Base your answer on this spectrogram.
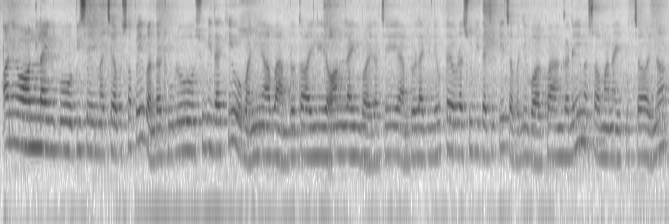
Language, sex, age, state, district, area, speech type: Nepali, female, 30-45, West Bengal, Alipurduar, urban, spontaneous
